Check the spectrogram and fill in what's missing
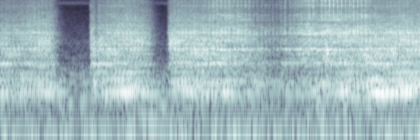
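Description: Hand rasping wood to carve a shallow curve into the end of a wooden platter, a steady close scraping rub with two brief pauses, growing slightly louder toward the end, no talking.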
